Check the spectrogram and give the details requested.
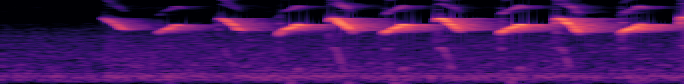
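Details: Wiceh, the olive-backed sunbird, singing at night to lure others: after half a second of quiet, a rapid string of high, buzzy down-slurred notes, speeding up to about four per second.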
